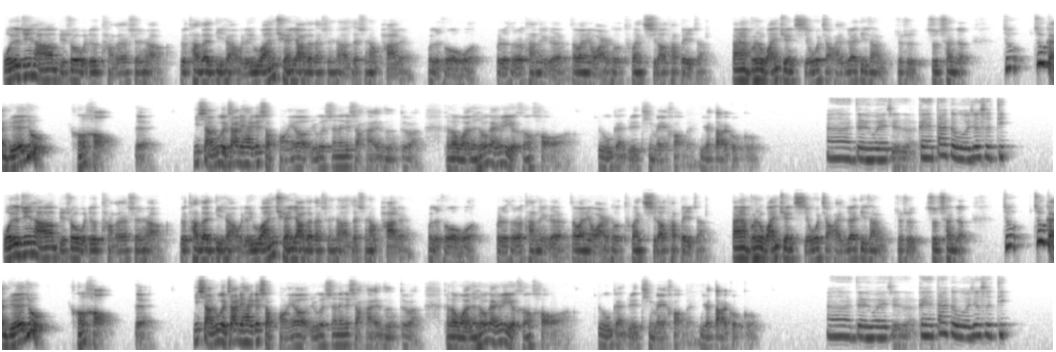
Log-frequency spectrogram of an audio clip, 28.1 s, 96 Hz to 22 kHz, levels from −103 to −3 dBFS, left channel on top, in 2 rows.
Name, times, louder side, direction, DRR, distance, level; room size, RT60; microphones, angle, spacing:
voice 1, 0.0-6.3 6.6-9.4 9.7-12.9 13.4-14.6 15.0-15.5 15.8-16.0 16.6-19.6 20.0-21.6 22.0-24.1, right 2 dB, 30° right, 0.5 m, -30 dB
voice 2, 25.0-27.4, equal, 30° left, 0.6 m, -33 dB
4.4 x 3.9 x 2.7 m
head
